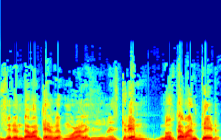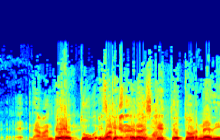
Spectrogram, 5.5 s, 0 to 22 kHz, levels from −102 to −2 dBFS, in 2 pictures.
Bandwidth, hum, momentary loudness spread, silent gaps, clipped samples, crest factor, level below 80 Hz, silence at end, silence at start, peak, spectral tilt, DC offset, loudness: 13 kHz; none; 10 LU; none; 0.3%; 10 dB; -38 dBFS; 0 s; 0 s; 0 dBFS; -5.5 dB/octave; under 0.1%; -11 LUFS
